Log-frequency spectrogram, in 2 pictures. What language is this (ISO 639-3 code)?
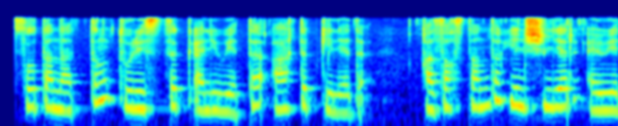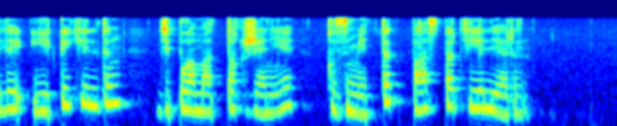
kaz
